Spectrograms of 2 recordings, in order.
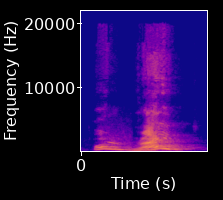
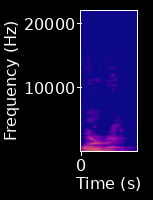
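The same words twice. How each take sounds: First: It sounds like a question being asked. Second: It sounds like a statement of acceptance. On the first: The speaker is asking something. "means you are asking" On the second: The speaker understands and agrees. "I understand. I agree with you"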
